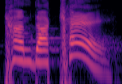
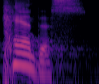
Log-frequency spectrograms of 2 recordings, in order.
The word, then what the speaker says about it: Kandake: And her title was Kandake. Kandake. It's a name like Pharaoh or Caesar. In verse 27, we can pronounce it as Candace.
